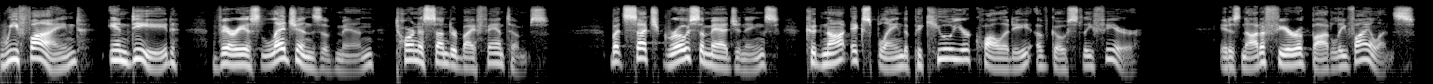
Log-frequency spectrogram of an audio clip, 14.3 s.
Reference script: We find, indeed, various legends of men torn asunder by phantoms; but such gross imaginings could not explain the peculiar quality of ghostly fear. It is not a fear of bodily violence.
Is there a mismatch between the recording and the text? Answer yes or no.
no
